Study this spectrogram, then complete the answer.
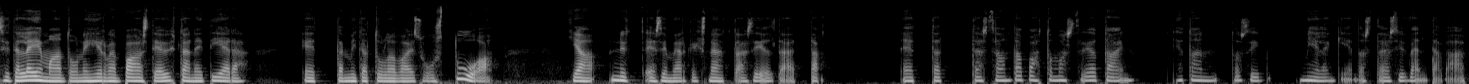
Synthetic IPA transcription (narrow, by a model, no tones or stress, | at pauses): sit̪æleimɑːnt̪uːnihirʋeːmpɑhɑst̪ijɑyht̪æːneit̪ieɾæ | ʔet̪ːæmit̪æt̪uleʋɑisuːst̪uɔ | jɑnyt̪esimerkiksnæyt̪ːæ̰ːsḭlt̪æ̰ḛt̪ːæ | ʔet̪ːæ | t̪æsːæont̪ɑpɑht̪umɑsːɑjot̪ɑin | jot̪ɑint̪osi | mieleŋkḭːnt̪ost̪ɑjɑsyʋḛnt̪æ̰ʋæ̰ː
